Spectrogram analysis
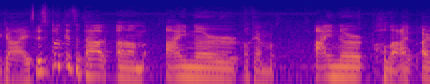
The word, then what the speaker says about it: Einar: This book is about Einar, okay, Einar, hold on, I wrote the phonetics on here so I can pronounce it correctly.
